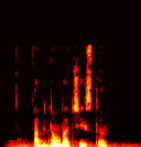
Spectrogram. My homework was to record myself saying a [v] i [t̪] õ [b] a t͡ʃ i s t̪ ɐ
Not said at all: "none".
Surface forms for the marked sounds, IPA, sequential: b, d̪, b

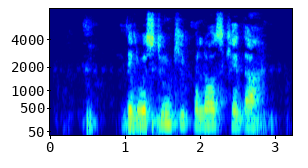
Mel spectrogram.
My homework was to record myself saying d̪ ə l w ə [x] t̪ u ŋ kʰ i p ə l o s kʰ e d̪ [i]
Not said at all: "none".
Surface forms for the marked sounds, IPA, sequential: s, a

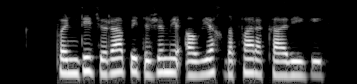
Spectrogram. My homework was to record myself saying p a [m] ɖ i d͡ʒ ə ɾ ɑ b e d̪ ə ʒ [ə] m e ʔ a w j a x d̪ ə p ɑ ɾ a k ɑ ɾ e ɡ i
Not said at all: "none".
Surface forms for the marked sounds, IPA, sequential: ɳ, ə

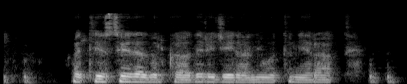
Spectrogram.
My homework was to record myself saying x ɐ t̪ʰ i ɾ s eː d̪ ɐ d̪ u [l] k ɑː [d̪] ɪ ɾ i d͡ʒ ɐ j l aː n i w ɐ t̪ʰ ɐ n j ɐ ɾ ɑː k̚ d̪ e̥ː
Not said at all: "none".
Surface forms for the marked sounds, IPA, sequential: l, d̪

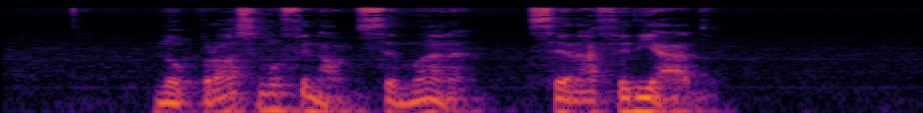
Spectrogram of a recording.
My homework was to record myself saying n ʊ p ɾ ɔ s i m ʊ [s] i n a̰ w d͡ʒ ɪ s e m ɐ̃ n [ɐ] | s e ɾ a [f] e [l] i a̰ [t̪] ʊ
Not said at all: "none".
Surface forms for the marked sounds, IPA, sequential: f, ɐ, f, ɾ, d̪

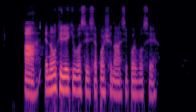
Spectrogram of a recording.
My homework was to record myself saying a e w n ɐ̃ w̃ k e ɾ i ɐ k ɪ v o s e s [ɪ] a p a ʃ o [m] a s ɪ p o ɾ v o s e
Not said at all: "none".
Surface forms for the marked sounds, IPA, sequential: ɪ, n

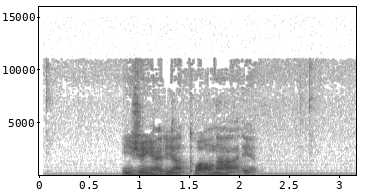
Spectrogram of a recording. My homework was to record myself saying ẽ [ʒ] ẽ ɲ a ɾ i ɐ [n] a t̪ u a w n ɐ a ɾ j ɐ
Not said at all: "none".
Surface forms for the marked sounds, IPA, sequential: ʒ, none

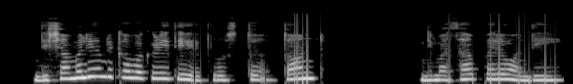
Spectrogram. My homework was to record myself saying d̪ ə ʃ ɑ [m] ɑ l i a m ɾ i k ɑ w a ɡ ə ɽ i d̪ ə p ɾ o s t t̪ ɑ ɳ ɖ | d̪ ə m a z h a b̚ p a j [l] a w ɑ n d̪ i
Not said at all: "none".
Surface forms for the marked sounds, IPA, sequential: m, ɾ

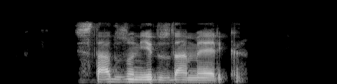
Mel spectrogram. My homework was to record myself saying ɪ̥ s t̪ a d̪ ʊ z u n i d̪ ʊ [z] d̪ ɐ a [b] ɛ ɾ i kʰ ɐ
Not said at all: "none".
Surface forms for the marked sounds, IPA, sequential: z, m

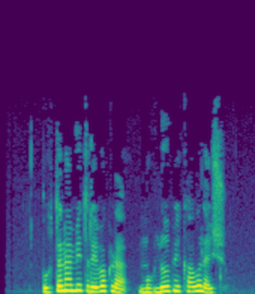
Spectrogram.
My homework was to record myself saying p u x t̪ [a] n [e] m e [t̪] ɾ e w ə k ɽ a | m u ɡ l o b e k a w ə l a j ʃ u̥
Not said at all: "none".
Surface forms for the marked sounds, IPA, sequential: ə, a, t̪

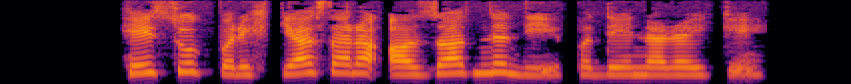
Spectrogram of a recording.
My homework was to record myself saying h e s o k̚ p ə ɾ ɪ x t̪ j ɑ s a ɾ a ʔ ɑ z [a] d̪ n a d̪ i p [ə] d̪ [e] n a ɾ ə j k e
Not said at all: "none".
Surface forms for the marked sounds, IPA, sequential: ɑ, ə, e

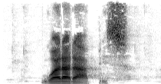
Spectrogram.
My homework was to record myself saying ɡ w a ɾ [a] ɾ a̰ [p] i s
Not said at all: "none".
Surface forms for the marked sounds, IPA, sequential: a, p

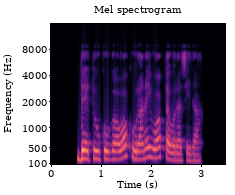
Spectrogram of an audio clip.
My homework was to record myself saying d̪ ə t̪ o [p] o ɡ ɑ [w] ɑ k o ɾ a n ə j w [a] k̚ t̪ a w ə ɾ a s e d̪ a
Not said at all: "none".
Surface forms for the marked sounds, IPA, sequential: k, w, ɑ

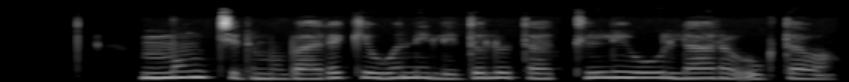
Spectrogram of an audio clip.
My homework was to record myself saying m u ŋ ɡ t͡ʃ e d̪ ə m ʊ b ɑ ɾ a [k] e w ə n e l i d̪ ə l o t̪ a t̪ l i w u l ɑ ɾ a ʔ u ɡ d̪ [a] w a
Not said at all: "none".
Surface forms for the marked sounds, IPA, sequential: k, a

